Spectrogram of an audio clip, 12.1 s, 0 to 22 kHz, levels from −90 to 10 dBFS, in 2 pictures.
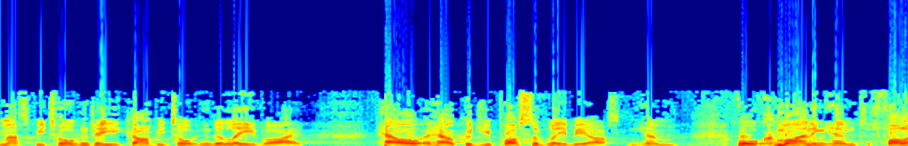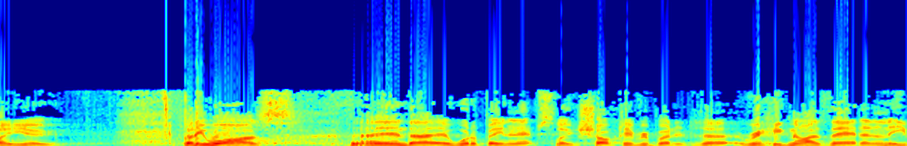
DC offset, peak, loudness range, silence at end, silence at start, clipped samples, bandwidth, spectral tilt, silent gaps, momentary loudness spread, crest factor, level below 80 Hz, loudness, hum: under 0.1%; 0 dBFS; 2 LU; 0 s; 0 s; 0.5%; 10.5 kHz; -3.5 dB/octave; none; 11 LU; 12 dB; -44 dBFS; -11 LUFS; none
